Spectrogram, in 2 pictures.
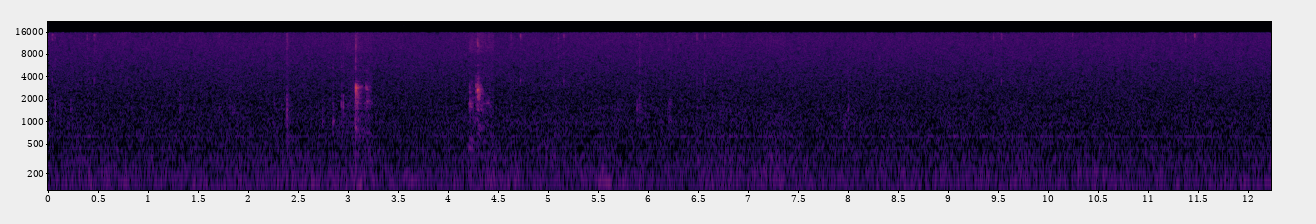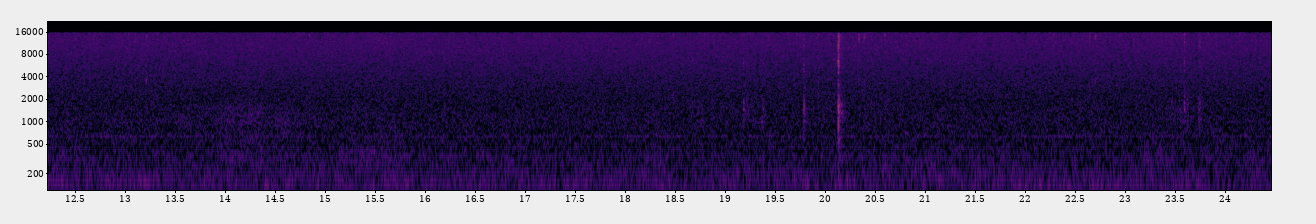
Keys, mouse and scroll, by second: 0.0 g, 1.3 KP_3, 2.2 KP_Decimal, 2.9 shift+d, 5.1 click, 5.5 scroll down 3, 6.1 z, 6.7-8.2 middle drag, 8.2 scroll up 3, 9.2 scroll up 1, 9.4 click, 10.1 scroll down 2, 10.2-11.3 middle drag, 11.3-14.8 drag, 14.8-17.9 middle drag, 17.9-18.4 scroll down 4, 18.4 middle click, 18.8-19.4 scroll up 2, 19.4 z, 19.9-22.6 shift+middle drag, 22.6-23.6 drag, 23.6 z.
